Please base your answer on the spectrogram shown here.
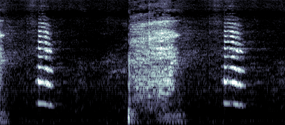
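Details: A male cockatoo, trying to say "I love you" in English, gives two short, nasal, voice-like phrases about two and a half seconds apart, with a harsh breathy rasp between them.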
